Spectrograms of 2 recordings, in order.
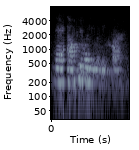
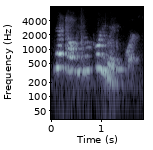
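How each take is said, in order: First: The speaker sounds uninterested and uncaring. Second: The speaker sounds warm and welcoming.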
